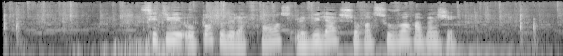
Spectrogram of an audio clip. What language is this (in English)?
French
